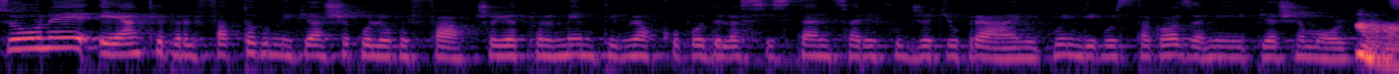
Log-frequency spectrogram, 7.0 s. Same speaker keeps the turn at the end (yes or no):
no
